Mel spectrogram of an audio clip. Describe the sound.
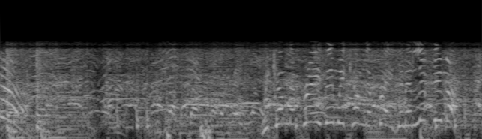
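A large crowd roars and cheers continuously, a loud, dense wash of overlapping shouts and voices that stays at a steady high level throughout, with possible clapping mixed in.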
